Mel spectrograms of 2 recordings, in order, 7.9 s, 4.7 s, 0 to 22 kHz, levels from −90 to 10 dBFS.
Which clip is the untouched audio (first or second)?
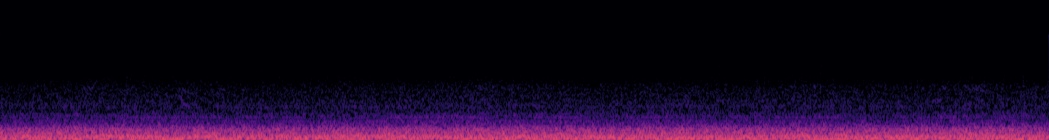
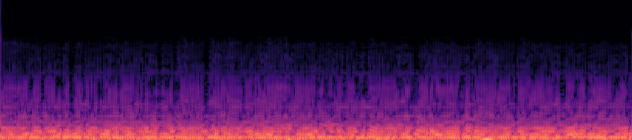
first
